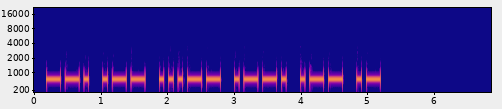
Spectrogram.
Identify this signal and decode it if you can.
Morse code, heard as a keyed tone, about 17 wpm, 700 Hz. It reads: GW3PWA
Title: DXCC-100 Call Signs - 6 Characters - Repeated 3x - 17wpm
